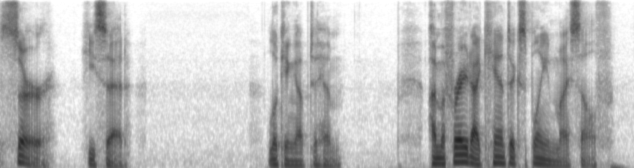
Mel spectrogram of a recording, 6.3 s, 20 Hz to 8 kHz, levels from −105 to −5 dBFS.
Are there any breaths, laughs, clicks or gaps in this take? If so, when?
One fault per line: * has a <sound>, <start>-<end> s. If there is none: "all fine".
all fine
